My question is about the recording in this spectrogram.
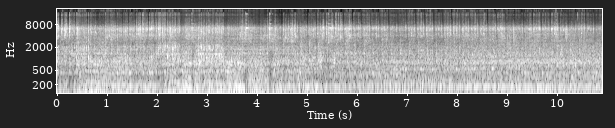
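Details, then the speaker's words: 1970 military Case 1150 bulldozer diesel, 52 years old, original 1385 hours, just started and smoking: deep, steady diesel rumble staying even, no knocking or hunting; healthy idle. "So, start the old girl up. She sounds good."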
